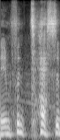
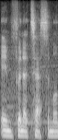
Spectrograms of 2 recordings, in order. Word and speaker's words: infinitesimal: and the championship hangs in an infantes balance but infinitesimal I should say I've been pronouncing that word wrong new word that I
